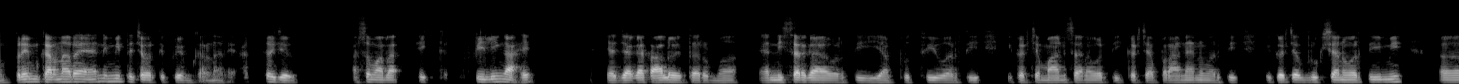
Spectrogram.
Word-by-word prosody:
प्रेम 125 +1 +3
करणार 115 +2 +4
आहे 125 -1 +5
आणि 140 +4 -3
मी 140 0 -1
त्याच्यावरती 105 -1 0
प्रेम 105 -2 0
करणार 90 0 -9
आहे - - -18
अख्खं - - -2
जग. - - +4 0.6
असं 120 - -2
मला 105 -1 +2 0.3
एक 325 +3 -6 0.3
फीलिंग 125 +2 0
आहे. 110 - +5 0.8
या 100 - +3
जगात 105 0 +5
आलोय 105 0 +6
तर 100 0 +2
मग 100 +1 -7 0.3
या 100 - -3
निसर्गावरती, 105 -1 +3 0.2
या 95 - -1 0.2
पृथ्वीवरती, 100 -1 -3 0.3
इकडच्या - - -3
माणसांवरती, 100 0 -2
इकडच्या 95 - -4
प्राण्यांवरती, 100 0 -4 0.3
इकडच्या 110 +1 +4
वृक्षांवरती 110 +1 +1
मी 125 +2 -1 0.4
अ, - - -2
105 Hz, 135 wpm, -26 LUFS, 100-110 Hz, 0.8 s, आलोय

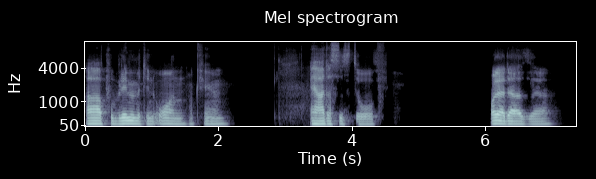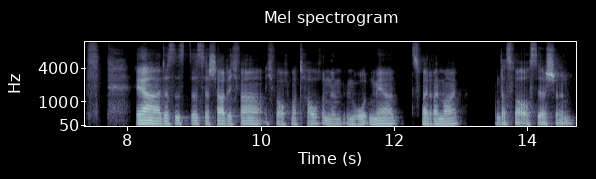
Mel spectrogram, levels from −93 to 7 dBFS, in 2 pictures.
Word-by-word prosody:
Ah, 115 0 +6
Probleme 115 +1 +5
mit 110 -1 -1
den 110 0 -1
Ohren, 105 -2 -1
okay. 110 +1 -5 1.3
Ja, 110 0 +7
das 110 0 -2
ist 110 0 -6
doof. 100 0 -4 1.6
Oder 115 -2 +8
das, 105 -2 +4
ja. 100 +1 -4 1.1
Ja 120 -2 +6
das 110 +1 -5
ist 120 0 -6
das 115 0 -4
ja 115 - -5
schade. 110 -1 -1
Ich 105 0 -9
war 115 0 -2
ich 115 - -17
war 95 - -3
auch 105 0 -10
mal 110 -2 -8
tauchen 115 +1 -6
im 95 +1 -8
im 100 -1 -5
Roten 105 0 -4
Meer 115 +3 -2 0.2
2, - - -5
dreimal 105 +3 -3 0.5
und - - -9
das - - -6
war - - -1
auch - - -2
sehr - - -3
schön. 120 0 -1
110 Hz, 155 wpm, -24 LUFS, 105-115 Hz, 1.6 s, Oder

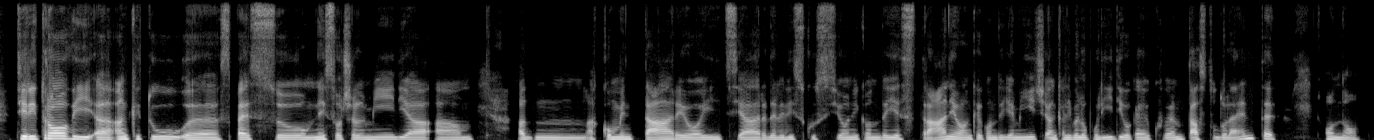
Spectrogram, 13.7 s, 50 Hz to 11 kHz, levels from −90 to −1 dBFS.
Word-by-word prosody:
ti 185 - +5
ritrovi, 180 -2 +7
ehm, 145 -2 +2
anche 160 +1 +3
tu, 170 -1 +1
uhm, 140 -2 +2
spesso 145 +2 -1
nei 150 - +4
social 145 0 -3
media, 150 -1 -1
uhm, 140 0 -4 0.5
a, 150 -1 -1
uhm 135 -2 -3
a 135 - -6
commentare 155 -1 +1
o 135 - -1
a 135 - -1
iniziare 145 0 -2
delle 140 -1 -3
discussioni 145 +1 -5
con 145 -2 -3
degli 140 0 -1
estranei 145 +3 -1
o 145 - +1
anche 140 +1 -2
con 145 0 -2
degli 140 +1 -3
amici 145 +4 -2
anche 135 0 -3
a - - -3
livello 140 0 +1
politico 145 +2 -3
che 140 0 -4
è 140 - -4
q 140 - -19
è 140 - -2
un 150 +2 -1
tasto 140 0 -3
dolente 170 +7 -2 0.5
o 160 - 0
no? 135 -2 -3
145 Hz, 180 wpm, -22 LUFS, 140-155 Hz, 0.5 s, ritrovi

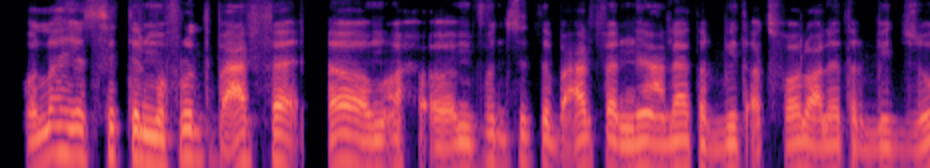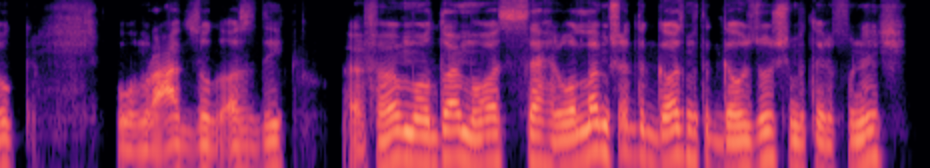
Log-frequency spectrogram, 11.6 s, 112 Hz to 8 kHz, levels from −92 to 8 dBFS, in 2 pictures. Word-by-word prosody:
والله 160 +9 -1
هي 155 - +1
السِت 155 +1 -2
المفروض 135 +2 +2
تبقى - - +2
عارفة 135 -1 +2 0.2
آه، 130 -4 +4
م 115 +1 -2
ح - - -15
المفروض 105 +6 -2
السِت 125 +2 -9
تبقى 120 -4 -2
عارفة 120 0 0
إن 105 -1 +1
هي 115 - +4
عليها 110 +2 +1
تربية 105 -1 -3
أطفال 110 +2 -2
وعليها 100 0 +1
تربية 95 -1 -7
زُوج 110 +6 -3 0.7
ومراعاة 90 +3 +2
زُوج 100 0 -3
قصدي، 100 +3 -3 0.5
فهو 115 +4 +2
الموضوع 140 +1 +4
ما 135 - +4
هواش 135 +1 +2
سهْل، 130 -5 0
والله 135 +8 +5
مش 170 - +2
قد 155 - -4
الجواز 140 +2 +2
ما 145 - 0
تتجاوزوش 115 +3 +1
ما 110 - 0
تقريفوناش. 115 +7 -2
115 Hz, 190 wpm, -23 LUFS, 105-135 Hz, 0.7 s, والله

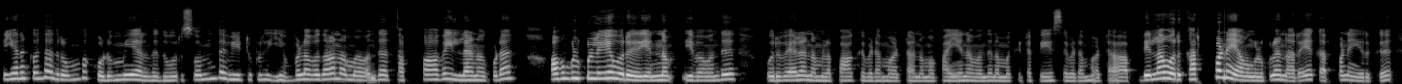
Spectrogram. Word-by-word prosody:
எனக்கு 275 +1 0
வந்து 305 +2 +1
அது 250 - -1
ரொம்ப 235 +7 -5
கொடுமையா 210 +4 +2
இருந்தது. 180 -1 -4
ஒரு 190 - -7
சொந்த 250 +6 -1
வீட்டுக்குள்ள 220 0 -4
எவ்வளவுதான் 230 +6 +1
நம்ம 215 -3 -1
வந்து 225 - -1 0.2
தப்பாவே 230 +5 -1
இல்லனா 200 -1 +2
கூட, 245 - +1 0.5
அவுங்களுக்குள்ளயே 275 +1 +4
ஒரு 220 -3 +7 0.2
எண்ணம். 200 +1 +2 0.2
இவ 185 - -4
வந்து 215 +6 +2 0.4
ஒரு 185 0 0
வேள 195 +2 +2
நம்மள 180 -1 -3
பார்க்க 180 -1 -5
விடமாட்டா! 170 -2 -6
நம்ம 170 0 -4
பையன 175 +1 -3
வந்து 170 +1 -3
நம்மக்கிட்ட 170 +1 -7
பேச 175 +1 -4
விட 165 0 -7
மாட்டா! 160 -1 -7
அப்பிடியெல்லாம் 220 +11 +4
ஒரு 225 - +2
கற்பனை 275 +5 +4
அவுங்களுக்குள்ள 180 +4 +1
நிறைய 180 +6 -1
கற்பனை 205 +3 -4
இருக்கு. 170 +4 -5
205 Hz, 165 wpm, -22 LUFS, 180-235 Hz, 0.5 s, ஒரு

